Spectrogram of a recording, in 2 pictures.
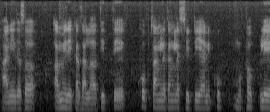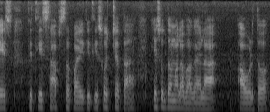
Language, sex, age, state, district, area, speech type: Marathi, male, 60+, Maharashtra, Yavatmal, rural, spontaneous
